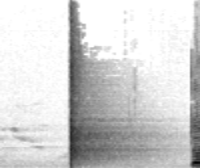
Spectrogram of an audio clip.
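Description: A single sharp percussion hit about two-thirds of a second in, ringing out and fading away over about a second.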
